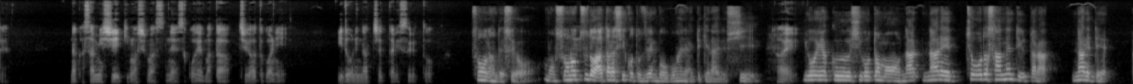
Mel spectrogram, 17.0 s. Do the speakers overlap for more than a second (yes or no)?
no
